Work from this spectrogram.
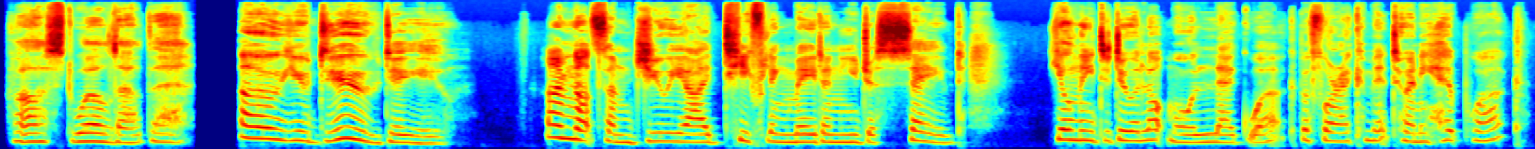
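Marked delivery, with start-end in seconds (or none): none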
